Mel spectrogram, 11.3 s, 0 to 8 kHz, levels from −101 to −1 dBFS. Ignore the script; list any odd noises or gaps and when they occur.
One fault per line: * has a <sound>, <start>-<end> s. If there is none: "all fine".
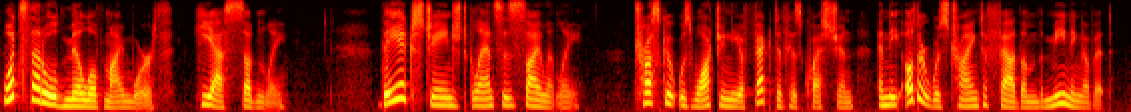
* has a dropout, 7.1-7.2 s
